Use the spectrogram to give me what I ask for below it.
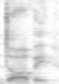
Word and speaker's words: Derby: horse race but anyway for us it's the e is pronounced as an A in that place name and then the race a Derby there are a few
